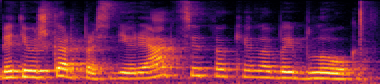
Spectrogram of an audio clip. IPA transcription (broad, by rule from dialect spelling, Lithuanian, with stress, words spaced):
ˈbʲɛt jɛʊ ɪʃˈkɐrt prɐsʲɪˈdʲeːjoː rʲɛˈɑːkt͡sʲɪjɛ toːˈkʲɛ lˠɐˈbɐɪ ˈblˠoːɡɐ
